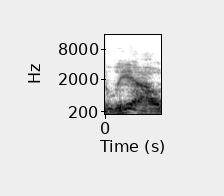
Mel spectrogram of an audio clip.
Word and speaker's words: Liao: Liao. It's Liao. kind of like cat's meow, but spelled like chow.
